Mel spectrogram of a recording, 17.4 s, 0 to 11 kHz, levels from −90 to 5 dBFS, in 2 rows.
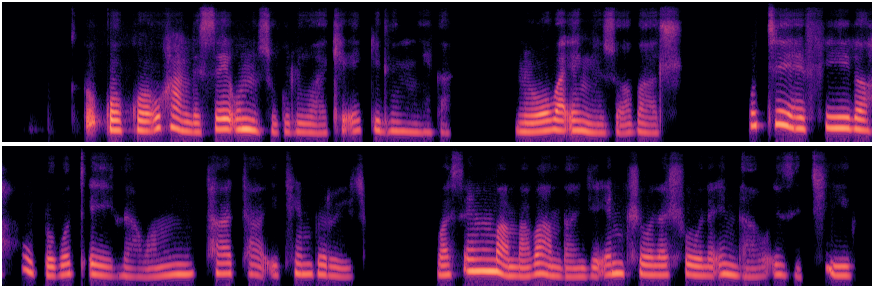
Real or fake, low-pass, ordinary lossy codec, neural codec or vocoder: fake; 9.9 kHz; Opus, 16 kbps; codec, 24 kHz, 0.9 kbps, WavTokenizer, large speech release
